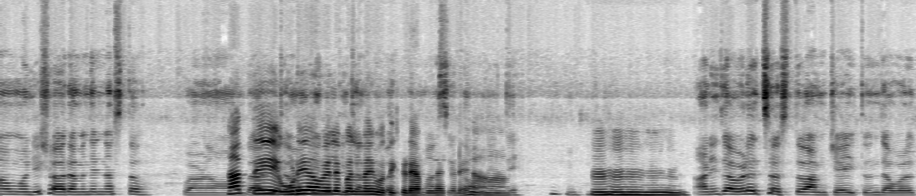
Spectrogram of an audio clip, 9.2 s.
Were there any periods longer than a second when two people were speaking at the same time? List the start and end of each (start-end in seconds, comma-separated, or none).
2.3-4.8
